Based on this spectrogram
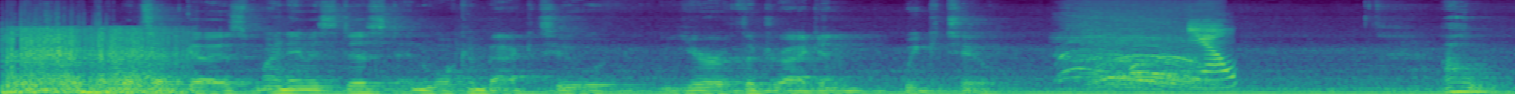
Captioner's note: gasp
